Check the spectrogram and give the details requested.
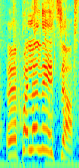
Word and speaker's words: паляниця: підстава має є є слово яке не може вимовити русня Поляниця Ого павоки паляния Я роблю ля моя курочка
